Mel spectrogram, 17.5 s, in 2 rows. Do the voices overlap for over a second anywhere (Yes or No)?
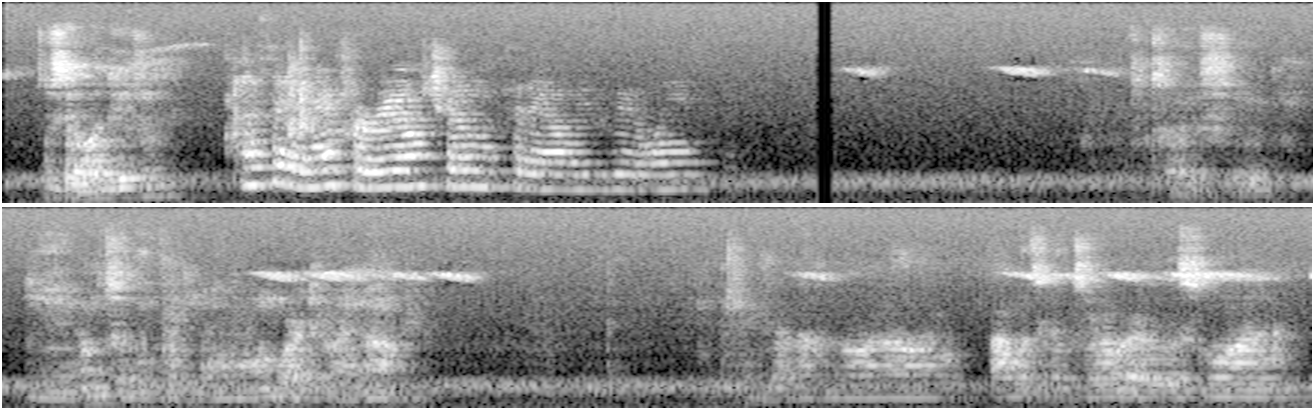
No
